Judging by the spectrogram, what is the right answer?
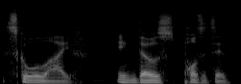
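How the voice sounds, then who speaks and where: A man, co-hosting a casual podcast in a halting way, often repeating words. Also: deep voice, fairly even intonation, no echo, clean studio sound. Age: 30s. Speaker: podcast co-host.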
